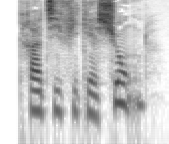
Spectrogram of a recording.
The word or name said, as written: gratifikation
